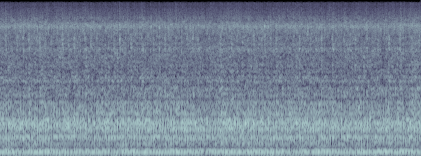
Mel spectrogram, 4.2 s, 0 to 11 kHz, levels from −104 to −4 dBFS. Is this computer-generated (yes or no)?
yes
